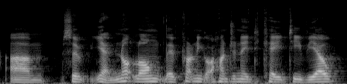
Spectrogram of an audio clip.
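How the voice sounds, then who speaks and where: A man's voice: medium pitch, steady tone, a little fast. A man hosting a casual screen-share review, rambling with many fillers and restarts and often tagging "right?" onto his points. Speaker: crypto channel host.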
